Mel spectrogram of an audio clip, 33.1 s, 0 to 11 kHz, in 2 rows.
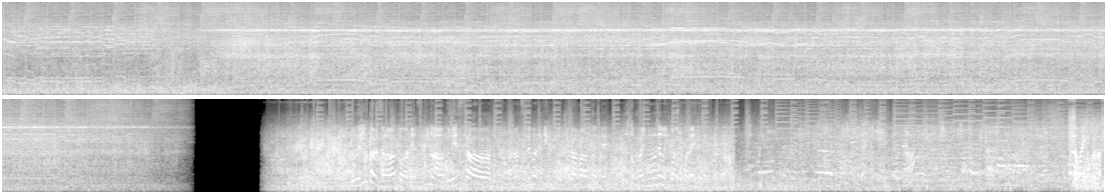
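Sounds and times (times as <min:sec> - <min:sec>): background music: 0:00.0 - 0:19.0
jet engines taxiing: 0:00.0 - 0:19.3.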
